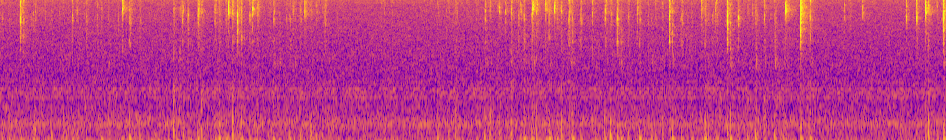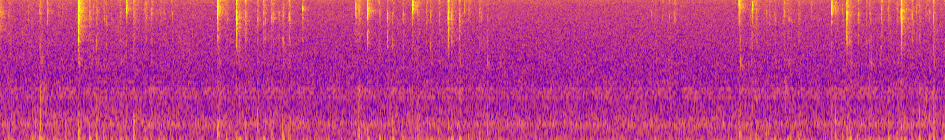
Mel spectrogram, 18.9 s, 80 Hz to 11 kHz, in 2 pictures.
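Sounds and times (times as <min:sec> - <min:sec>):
computer keyboard typing: 0:00.1 - 0:03.3, 0:04.4 - 0:08.2, 0:09.0 - 0:14.5, 0:16.8 - 0:18.9.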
